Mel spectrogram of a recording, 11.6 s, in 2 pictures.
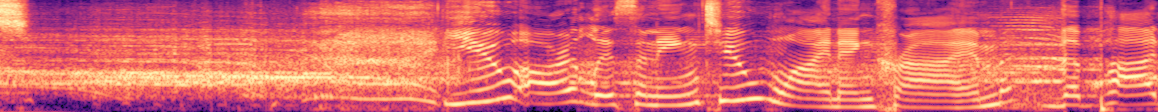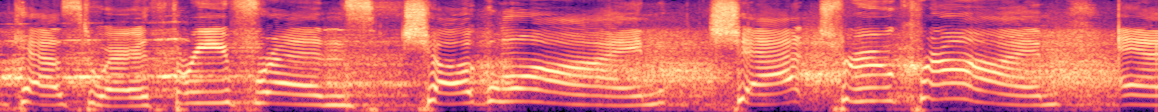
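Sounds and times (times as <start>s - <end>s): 
crowd of women cheering wildly: 0.0s - 2.3s, 5.0s - 7.1s
speech: 3.1s - 11.5s.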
